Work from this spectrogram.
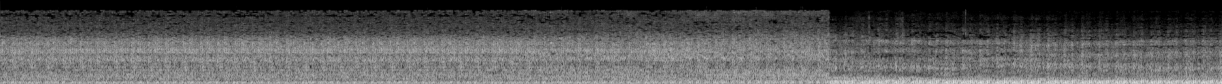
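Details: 1999 Ford F-350 crew cab dually diesel, ZF6 transmission, about 299,000 miles, engine resealed, new water pump and thermostat; steady even diesel clatter at idle, deep regular rumble, no misses or knocks, healthy.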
